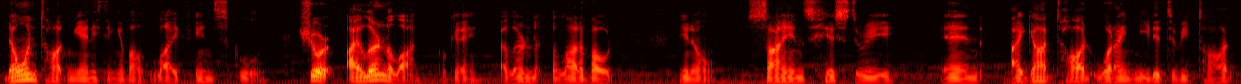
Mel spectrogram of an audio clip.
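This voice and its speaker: A man's voice: fairly low pitch, a little slow. Man in his 20s, casual commentary voice-over, candid, swears, music playing behind. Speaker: YouTube commentator.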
